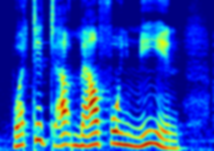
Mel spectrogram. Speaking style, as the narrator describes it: Harry muttered to Ron

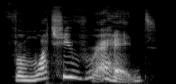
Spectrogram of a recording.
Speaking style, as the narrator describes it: Crow laughed

